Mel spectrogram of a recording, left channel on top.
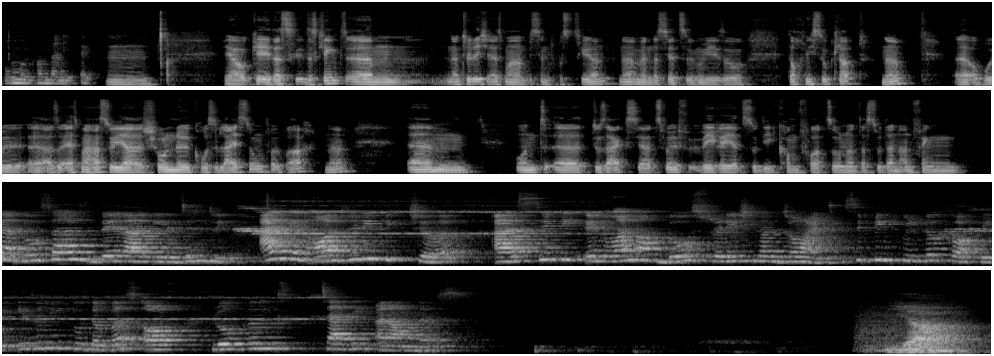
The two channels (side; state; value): both; different; correlation 0.01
